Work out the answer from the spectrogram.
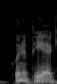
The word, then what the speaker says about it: Quinnipiac: can find it over at their website Quinnipiac is spelled Q UI NN i p i a Quinn Pak University although you know it's easy to find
